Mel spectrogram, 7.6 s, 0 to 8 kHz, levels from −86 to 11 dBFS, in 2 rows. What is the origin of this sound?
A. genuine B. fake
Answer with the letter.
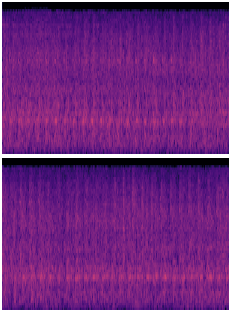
B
